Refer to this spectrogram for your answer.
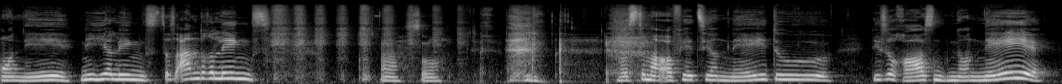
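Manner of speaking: put-on Saxon dialect accent. Acting out parents' driving directions, Saxon dialect accent. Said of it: "die meisten haben gerade [name] zum ersten Mal Sächsisch gehört".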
